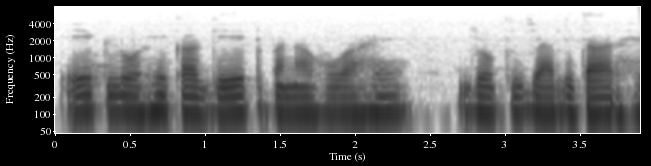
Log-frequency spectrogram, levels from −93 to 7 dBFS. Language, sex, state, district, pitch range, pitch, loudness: Hindi, male, Uttar Pradesh, Lalitpur, 100-105 Hz, 105 Hz, -17 LUFS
